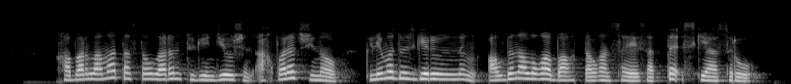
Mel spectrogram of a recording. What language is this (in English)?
Kazakh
